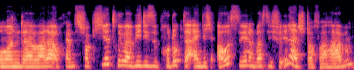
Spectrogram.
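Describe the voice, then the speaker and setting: With a plain, everyday voice, a woman speaks at medium pitch and a fairly quick pace, with lively intonation and hardly any pauses. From Lower Saxony, northern Germany. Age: 30s. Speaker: startup founder. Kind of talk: podcast interview. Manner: many filler sounds (ähm, äh).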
